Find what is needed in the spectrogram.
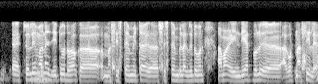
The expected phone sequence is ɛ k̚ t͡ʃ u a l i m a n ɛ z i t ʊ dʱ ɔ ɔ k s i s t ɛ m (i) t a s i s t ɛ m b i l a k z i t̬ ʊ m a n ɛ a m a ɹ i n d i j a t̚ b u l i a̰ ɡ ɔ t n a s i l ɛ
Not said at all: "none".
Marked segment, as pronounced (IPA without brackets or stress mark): i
